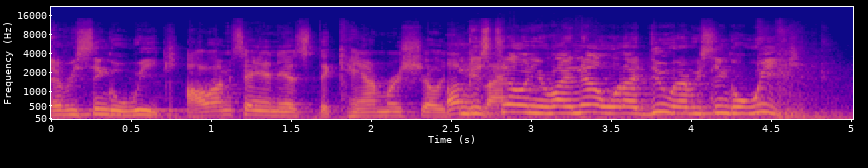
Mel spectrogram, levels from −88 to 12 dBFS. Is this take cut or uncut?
uncut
